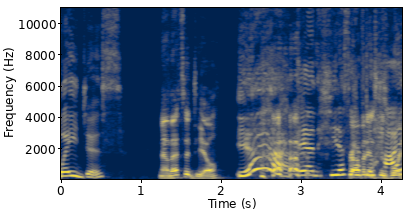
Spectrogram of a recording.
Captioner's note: laughs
